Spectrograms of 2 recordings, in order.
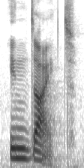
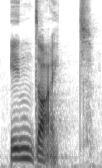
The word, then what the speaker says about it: indict: have the word indict indict it's a verb be careful of the pronunciation the C is silent it's indict to indict means to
